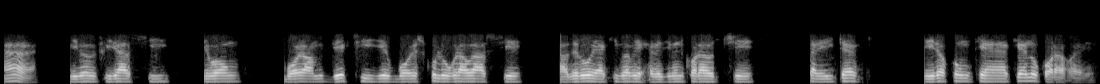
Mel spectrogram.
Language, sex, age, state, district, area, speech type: Bengali, male, 45-60, West Bengal, Hooghly, rural, conversation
